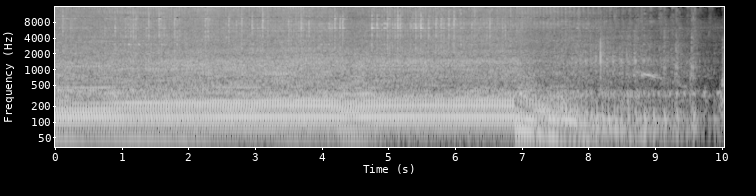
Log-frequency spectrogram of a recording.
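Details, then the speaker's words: Harbor Freight Predator generator that ran badly and made little power, now running with the muffler spark arrester removed: loud, steady, even engine drone with no surging or misses, then winds down at shutdown; normal running after fix. "you go purr's like a kitten now so there you have it generator runs perfectly like it should"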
